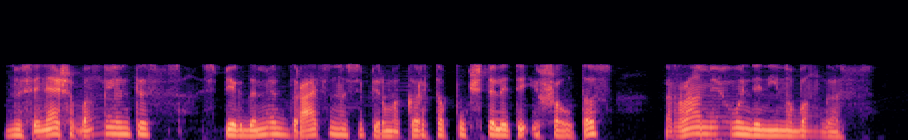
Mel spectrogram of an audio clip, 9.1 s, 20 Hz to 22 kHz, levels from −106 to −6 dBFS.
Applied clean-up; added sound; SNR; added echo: neural separator model SepFormer WHAM!.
